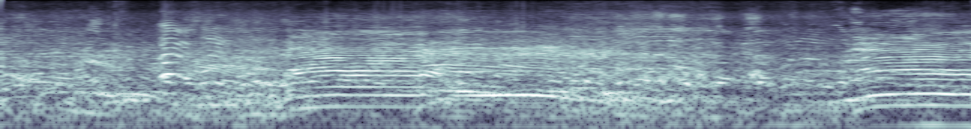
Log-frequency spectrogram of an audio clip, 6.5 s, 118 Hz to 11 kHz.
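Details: Sahiwal cattle lowing at the traditional Ambari haat cattle market in Brahmanbaria, Bangladesh, on 31 May 2024. Drawn-out, harmonic moos rise and fall over steady crowd chatter and men talking nearby.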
